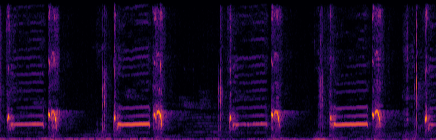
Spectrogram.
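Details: Male bar-winged prinia singing vigorously, used to lure birds and to prompt stressed ones: insistent two-part phrases of an even buzzing tone capped by a bright click, about four repetitions with a short gap midway.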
